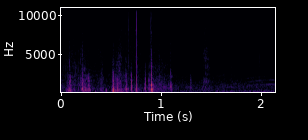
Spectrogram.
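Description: Fireworks crackling: a quick string of sharp cracks, densest about half a second in and stopping after about a second.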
